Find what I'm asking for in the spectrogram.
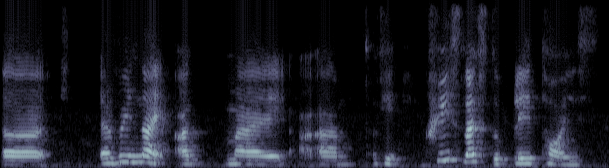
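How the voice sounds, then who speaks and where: A woman with a Singaporean English accent telling her own story as a podcast guest, earnest and halting, often restarting her words. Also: medium pitch, expressive, poor audio. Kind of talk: personal storytelling in casual chat.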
